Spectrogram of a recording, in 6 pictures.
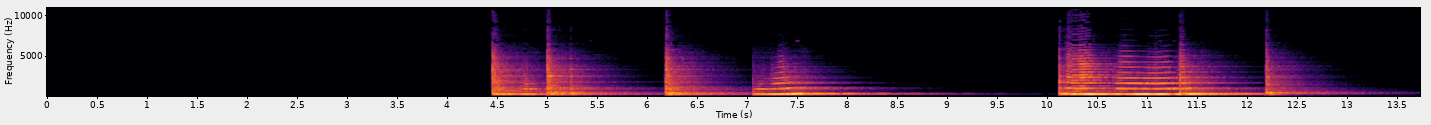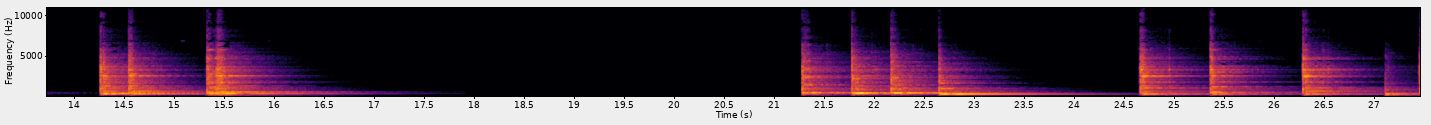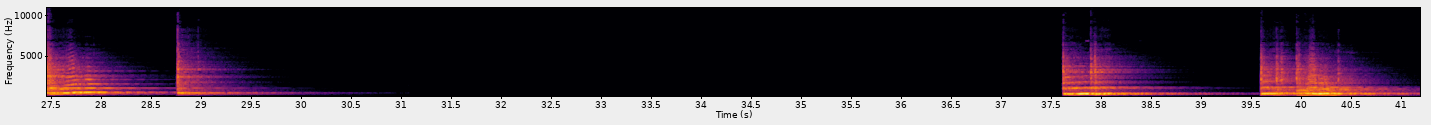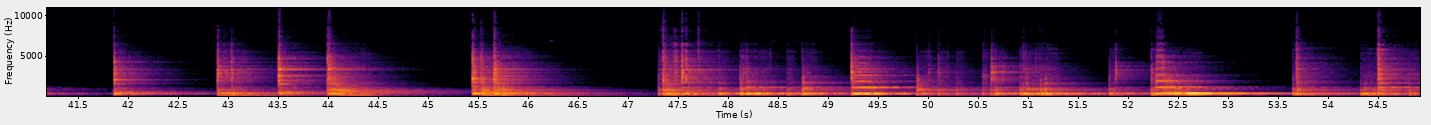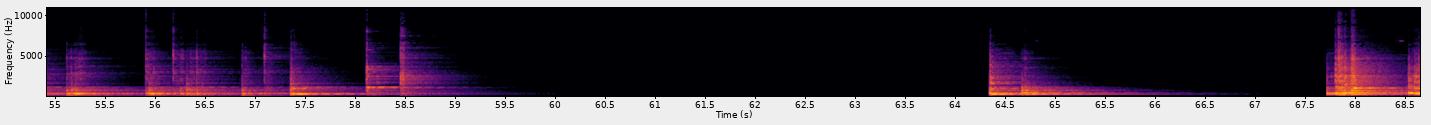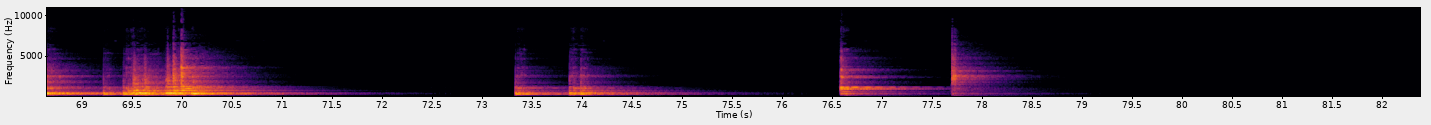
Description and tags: Sound was picked up by a contact mic clamped to the plastic box and put through a small amplifier.Mostly plucked sounds, but also some oddities in there where I have used pens or similar objects to scrape, and hit the elastic.
acoustic, contact-mic, contact-microphone, elastic, experimental, plastic, plucked, resonance, rubber-band, strange, wierd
